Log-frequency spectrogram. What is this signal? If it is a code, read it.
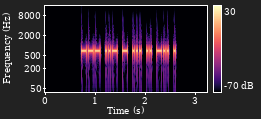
Morse code, heard as a keyed tone, about 34 wpm, 700 Hz. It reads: OUTSIDE
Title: Sentences from Top 900 Words - New Word Drill - 35wpm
